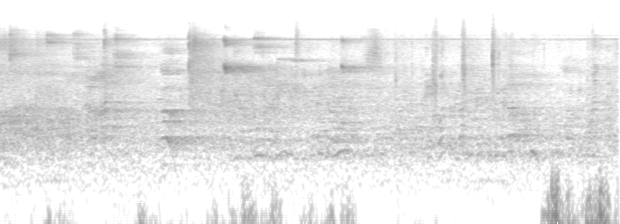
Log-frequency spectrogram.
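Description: Players shout and call out in a large echoing gym.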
